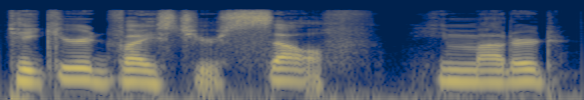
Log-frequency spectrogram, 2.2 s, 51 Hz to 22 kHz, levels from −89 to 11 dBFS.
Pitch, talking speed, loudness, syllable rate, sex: 160 Hz, 190 wpm, -19 LUFS, 5.8 syllables/s, female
